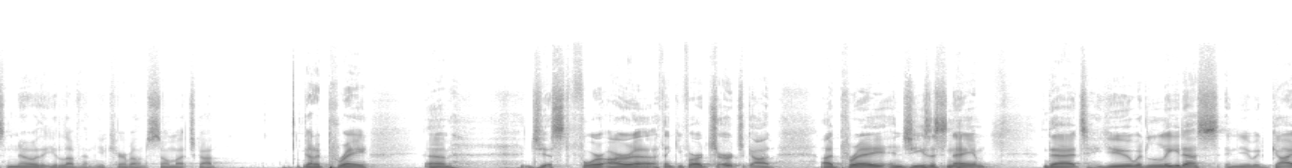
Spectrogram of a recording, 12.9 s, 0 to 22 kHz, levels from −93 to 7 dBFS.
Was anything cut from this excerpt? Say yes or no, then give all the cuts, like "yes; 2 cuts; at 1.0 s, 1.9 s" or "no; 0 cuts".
no; 0 cuts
